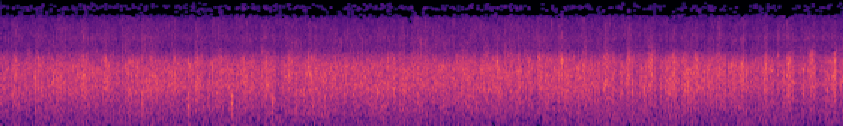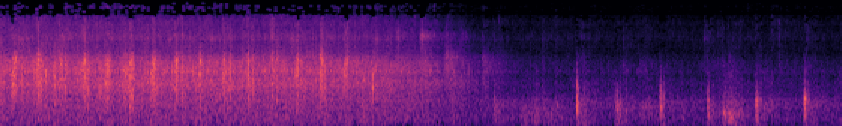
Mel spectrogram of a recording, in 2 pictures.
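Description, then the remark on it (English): An audience claps steadily and loudly for about seventeen seconds, applauding two people who have just spoken, a dense wash of applause that then fades away, leaving a few scattered, isolated claps at the end. “I think that what we've heard from those two people is so important, y'all need to stand up and applaud them and support them again.”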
